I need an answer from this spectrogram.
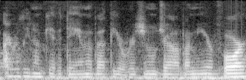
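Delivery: barely audible, very low half-whisper, rattled off quickly. In a group roleplay, a player voices their character, half-whispering as low as possible. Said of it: "I'm whispering this as low as humanly possible".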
